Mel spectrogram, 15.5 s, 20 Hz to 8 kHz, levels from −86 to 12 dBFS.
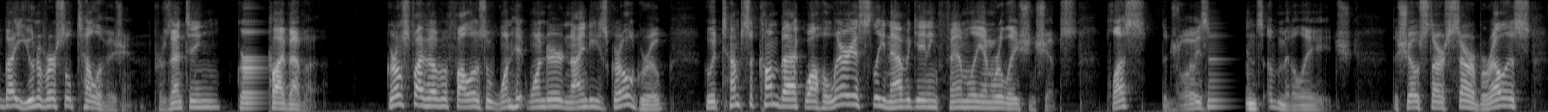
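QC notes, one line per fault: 2.46–2.71 s and 12.11–12.49 s, long network dropout: about 240 ms and 360 ms of audio never arrive, most likely lost in transit. The receiver stretches the last sound into a fading buzz. The second ends with 20 ms of near-silence before "of middle". On a spectrogram these are smeared, repetitive harmonic bands. On a waveform they show as an unnaturally even decaying envelope.
11.75–12.09 s, repeated packet loss (robotic sound): right after "and relationships plus the", four short holes (the longest 41 ms) are patched by repeating the previous sound. About a third of the span is concealed, so the sound turns choppy with pieces missing. A spectrogram shows striped, stuttering bands and a waveform shows repeated, clipped-looking segments.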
